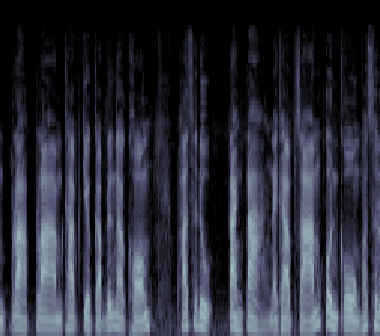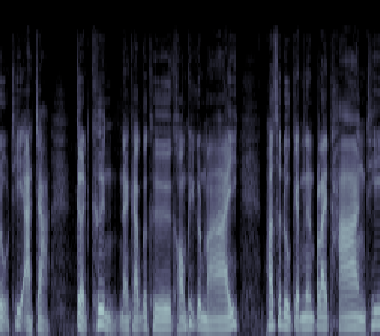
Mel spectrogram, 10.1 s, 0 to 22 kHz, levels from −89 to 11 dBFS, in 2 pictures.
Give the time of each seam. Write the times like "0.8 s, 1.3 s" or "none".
none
